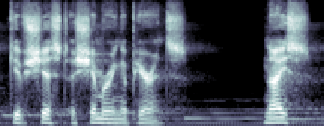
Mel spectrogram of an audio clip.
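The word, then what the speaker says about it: gneiss: Nice, pronounced nice, is a high-grade metamorphic rock with alternating light and dark bands.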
